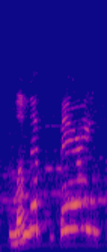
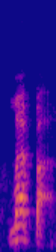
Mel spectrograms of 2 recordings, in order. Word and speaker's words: Leppa Berry: Center or use a Lilipberry? How do you pronounce that? Leppa. My bad. Leppa berry. Wasn't even close.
